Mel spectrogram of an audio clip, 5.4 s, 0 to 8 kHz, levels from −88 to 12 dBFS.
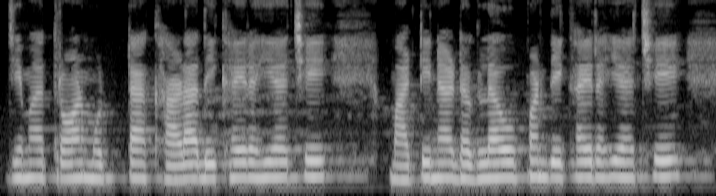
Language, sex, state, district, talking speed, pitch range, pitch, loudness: Gujarati, female, Gujarat, Valsad, 145 wpm, 190-200 Hz, 195 Hz, -16 LUFS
